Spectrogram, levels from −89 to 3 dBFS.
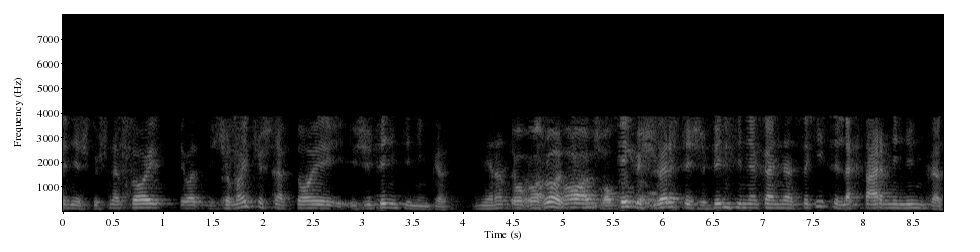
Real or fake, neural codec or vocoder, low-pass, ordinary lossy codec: fake; codec, 16 kHz, 2 kbps, FunCodec, trained on Chinese and English, 25 frames a second; 7.2 kHz; AAC, 16 kbps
